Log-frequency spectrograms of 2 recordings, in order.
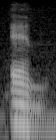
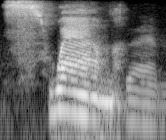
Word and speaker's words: swam: Yes, SWAM. Yes, and we pronounce that swam. Swam. Swim, swam, swum. Exactly. But Okay. for me, the pronunciation is. Yes. Yeah, you got to get that ah sound.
